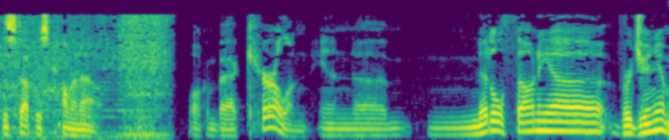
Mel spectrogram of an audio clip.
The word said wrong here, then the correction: Midlothian: Midlothian. – Midlothian.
